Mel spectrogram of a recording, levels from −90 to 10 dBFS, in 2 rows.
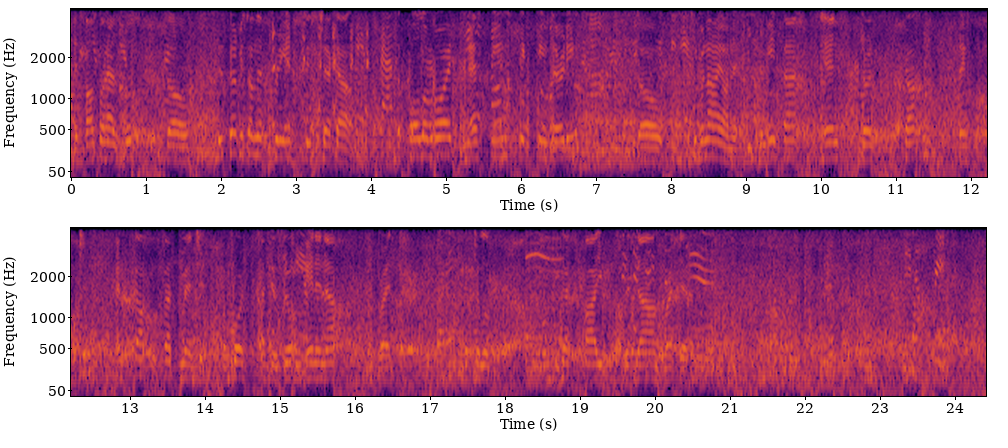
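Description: From 0.14 to 3.29 s, and again from 4.04 to 6.8 s, the sound is chopped by the voice detector, likely because the sender's detector kept switching transmission off and on. About 1.08 s and 0.78 s respectively are replaced by comfort noise. On a waveform, the sound's envelope breaks into flat, low-level strips. On a spectrogram, the detailed energy gives way to a smooth, uniform noise floor.

From 7.88 to 8.0 s, the sound is dropped by the voice detector, likely because the detector judged it to be background and stopped sending. The whole 120 ms becomes steady comfort noise. It shows as a short, even band on the spectrogram and a flat sliver in the waveform before the sound resumes.

The chopping returns from 8.87 to 15.2 s (about 3.69 s replaced), 15.71 to 18.26 s (1.74 s), and 18.83 s to the end (2.83 s). This is likely the same detector cutting in and out repeatedly. Throughout, energy sits beneath a ceiling at 4 kHz, which fits the G.711 call path.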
